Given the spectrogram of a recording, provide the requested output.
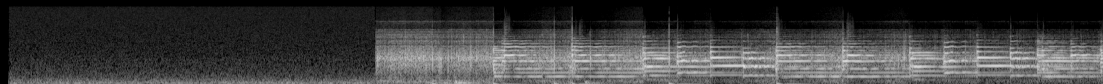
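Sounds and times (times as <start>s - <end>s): faint hiss: 0.2s - 11.0s
record surface noise crackle: 3.7s - 10.2s
koto trio plucked notes: 5.0s - 11.0s.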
